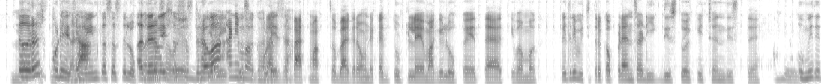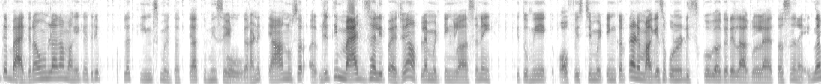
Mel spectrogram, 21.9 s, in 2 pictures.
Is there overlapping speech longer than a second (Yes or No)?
Yes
